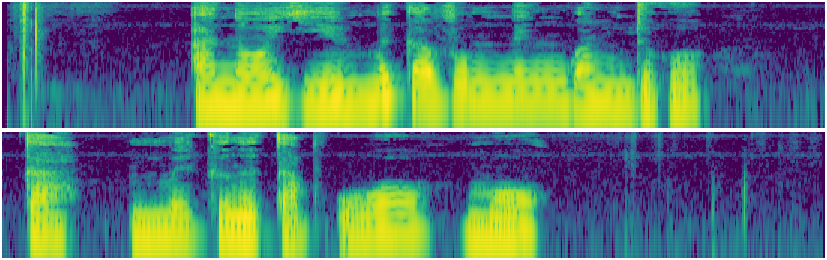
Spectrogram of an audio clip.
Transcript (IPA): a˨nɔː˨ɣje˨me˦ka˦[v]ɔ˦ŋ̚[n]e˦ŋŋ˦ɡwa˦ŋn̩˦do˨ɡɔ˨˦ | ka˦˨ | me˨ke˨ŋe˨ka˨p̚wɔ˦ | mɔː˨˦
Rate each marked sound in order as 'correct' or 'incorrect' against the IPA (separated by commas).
correct, correct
